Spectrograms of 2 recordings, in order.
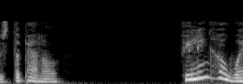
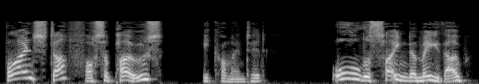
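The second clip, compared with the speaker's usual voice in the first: loud, careless Cockney remark; 2 semitones higher, 4 dB louder than usual. A narrator's reading. Stranger swigging wine, careless Cockney. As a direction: shrug off fine wine in Cockney. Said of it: "a healthy dose of Cockney in his accent".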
